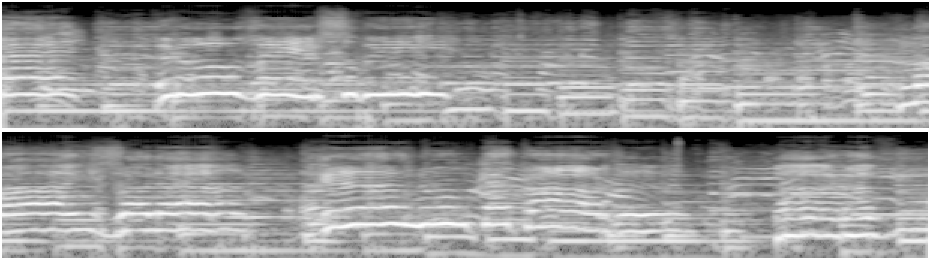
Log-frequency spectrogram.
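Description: Plucked acoustic guitars playing the instrumental interlude between sung verses of an improvised cantoria: a wavering melody over steady bass notes.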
